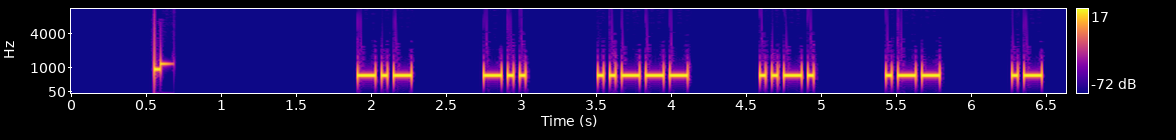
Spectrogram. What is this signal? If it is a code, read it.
Morse code, heard as a keyed tone, about 30 wpm, spaced as for 14 wpm, 700 Hz. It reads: KD2FWA
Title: USA Call Signs - 4x Character Spacing - 30wpm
